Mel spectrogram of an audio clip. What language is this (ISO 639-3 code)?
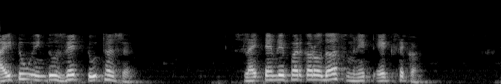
guj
